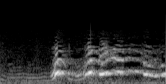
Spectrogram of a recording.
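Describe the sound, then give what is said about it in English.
A dog whimpers softly, then breaks into louder, excited whining yelps and short barks, unbroken, greeting a man it remembers and wanting to lick his hand. No one speaks. “The guy who thought dogs weren't so hot for a two-fisted war? He remembers me.”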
